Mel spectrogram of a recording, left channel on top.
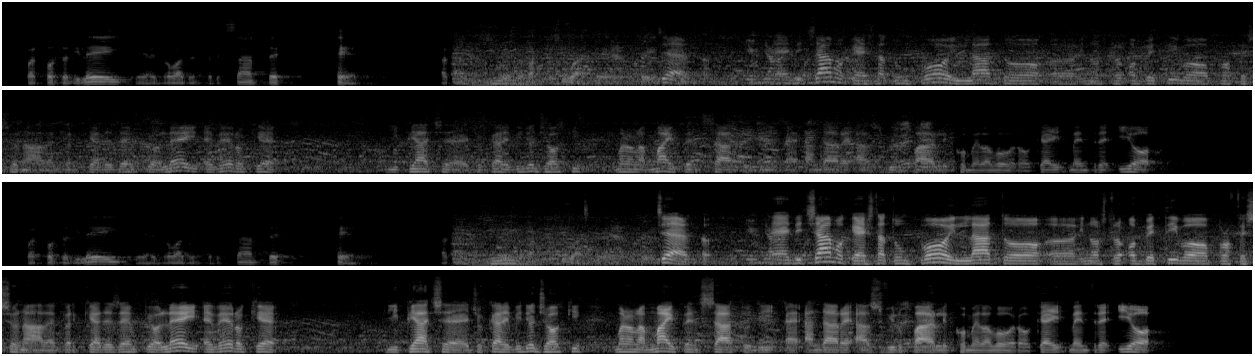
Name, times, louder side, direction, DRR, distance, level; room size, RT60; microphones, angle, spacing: voice 1, 0.3-2.0 2.2-2.8 3.3-3.6 4.7-6.9, left 3 dB, 35° left, 0.5 m, -46 dB
sound 1, 4.5-22.0, equal, ahead, 0.8 m, -46 dB
voice 2, 4.9-5.2 6.6-7.1 7.6-15.3 16.3-24.0, right 9 dB, 85° right, 0.4 m, -35 dB
29.5 x 11.0 x 2.7 m
head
